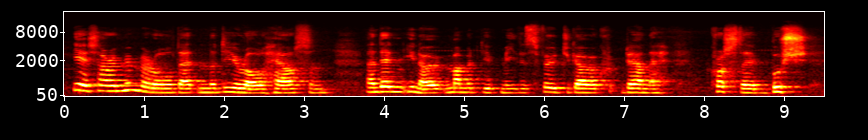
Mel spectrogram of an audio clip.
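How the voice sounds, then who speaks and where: At a very slow pace, a woman talks at a medium pitch. Noticeable background noise and audible room echo accompany her. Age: 80s+. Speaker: interviewee recalling family history. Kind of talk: casual chat.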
